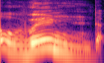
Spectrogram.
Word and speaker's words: wind: But when it becomes strong ಅಂತ ಹೇಳುವಾಗ it becomes a wind. Okay, then other one is, this is how do you pronounce it?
